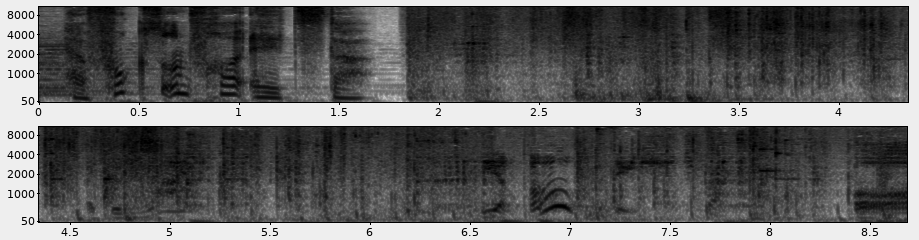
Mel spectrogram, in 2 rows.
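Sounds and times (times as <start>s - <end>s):
speech: 0.2s - 1.7s, 4.7s - 5.0s, 6.6s - 7.5s
rummaging and rustling through belongings: 1.8s - 8.6s.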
